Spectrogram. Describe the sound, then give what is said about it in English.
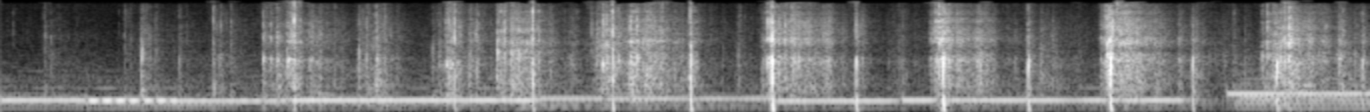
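Men clap for a sermon in sharp, uneven bursts, crisp slaps landing irregularly over a steady sustained keyboard chord that shifts pitch toward the end. “The men should be clapping now.”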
